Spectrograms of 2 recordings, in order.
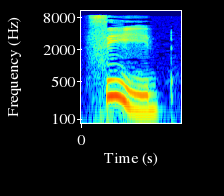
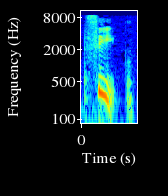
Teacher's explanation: a single syllable word will have a longer sound to it seed takes longer to say than seat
